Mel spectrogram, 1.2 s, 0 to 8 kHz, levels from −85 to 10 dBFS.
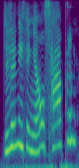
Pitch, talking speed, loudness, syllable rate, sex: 380 Hz, 200 wpm, -14 LUFS, 8.8 syllables/s, female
